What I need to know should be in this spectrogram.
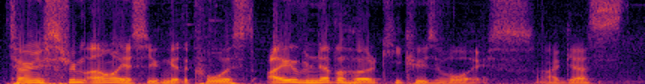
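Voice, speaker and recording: A man's voice: on the high side, a little fast, a little mellow, no echo. A man hosts a casual gaming livestream, hesitant and mumbly, with plenty of swearing. Game music plays faintly behind him. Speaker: livestream host. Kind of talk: casual gaming stream chat.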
